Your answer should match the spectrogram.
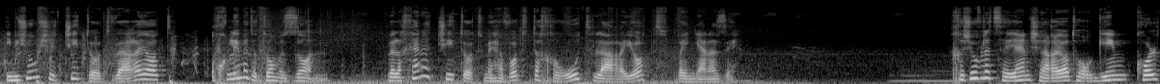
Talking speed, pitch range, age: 105 wpm, 150-215 Hz, 30-49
